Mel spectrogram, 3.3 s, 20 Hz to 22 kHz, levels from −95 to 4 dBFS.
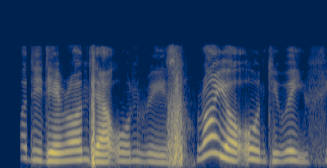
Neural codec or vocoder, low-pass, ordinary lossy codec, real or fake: none; 7.2 kHz; none; real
